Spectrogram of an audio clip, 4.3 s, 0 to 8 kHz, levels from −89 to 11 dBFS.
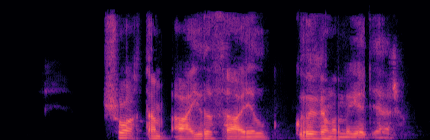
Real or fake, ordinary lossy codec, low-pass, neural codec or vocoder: fake; AAC, 32 kbps; 7.2 kHz; codec, 16 kHz, 4 kbps, X-Codec, HuBERT features, trained on general audio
